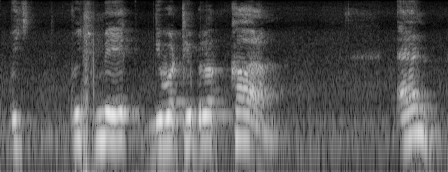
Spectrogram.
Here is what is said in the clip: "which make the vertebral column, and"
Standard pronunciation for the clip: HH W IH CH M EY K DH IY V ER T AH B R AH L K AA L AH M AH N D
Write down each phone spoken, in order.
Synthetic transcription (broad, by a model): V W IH CH M EY K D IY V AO T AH B AH L K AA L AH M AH N D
